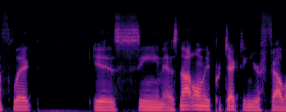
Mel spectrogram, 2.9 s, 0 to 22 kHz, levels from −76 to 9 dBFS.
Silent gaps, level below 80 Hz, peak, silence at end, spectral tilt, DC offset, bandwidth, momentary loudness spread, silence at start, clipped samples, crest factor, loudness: none; -54 dBFS; -10 dBFS; 0 s; -5.5 dB/octave; under 0.1%; 15.5 kHz; 5 LU; 0 s; under 0.1%; 16 dB; -27 LUFS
